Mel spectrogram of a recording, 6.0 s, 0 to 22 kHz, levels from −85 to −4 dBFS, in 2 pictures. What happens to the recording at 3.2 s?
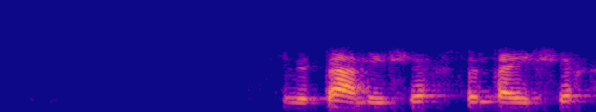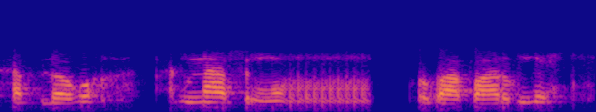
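At 3.2 s the speech carries the G.729 codec damage that runs through the whole clip. The sound is rebuilt from a vocal tract filter, a pitch predictor and a few pulses per 10 ms frame rather than the original waveform. That leaves a plainly rough, slightly synthetic texture, which fits an 8 kbit/s G.729A-type coder. The band is confined to about 300 Hz to 3.4 kHz, so nothing above 3.4 kHz remains.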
